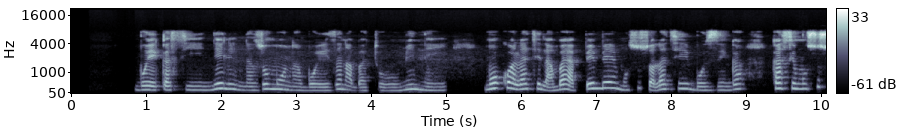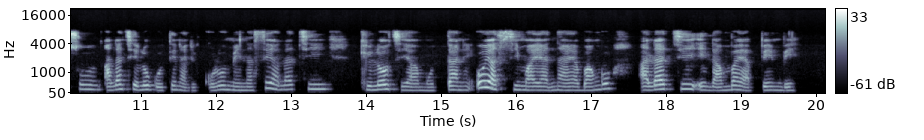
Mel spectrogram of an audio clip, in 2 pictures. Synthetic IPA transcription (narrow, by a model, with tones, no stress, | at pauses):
bo˨je˨ka˨si˨nde˦li˦na˨zo˦mɔ˦na˨bo˨je˨e˨za˦na˨ba˨to˨mi˦ne˨i˦ | mɔ˦kɔ˦a˨la˦ti˦e˨la˨mba˦ja˨pɛ˦mbɛ˦mo˨su˦su˨a˨la˦tʰi˦bo˨zi˨ŋɡa˦ka˨si˨mo˨su˦su˨a˨la˦ti˦e˨lɔ˦ko˨tɛ˦na˨li˨ko˨lo˦mɛ˨na˨si˦a˨la˦tʰi˦ | ki˨lɔ˦tja˨mo˨ta˦ni˨ʔo˦jo˦ja˨si˨ma˨jna˨ja˨ba˨ŋɡo˦ | a˨la˦tʰi˦e˨la˨mba˦ja˨pɛ˦mbɛ˦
